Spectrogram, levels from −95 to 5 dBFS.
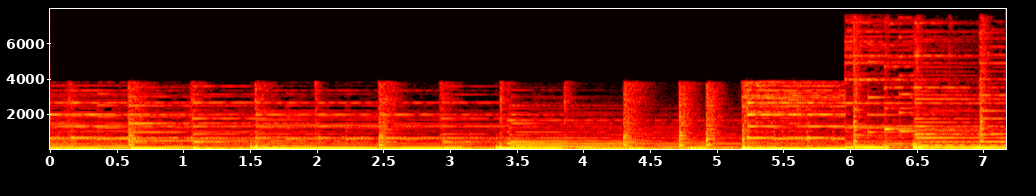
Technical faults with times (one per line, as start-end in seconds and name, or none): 5.96-7.17 wrong sample rate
